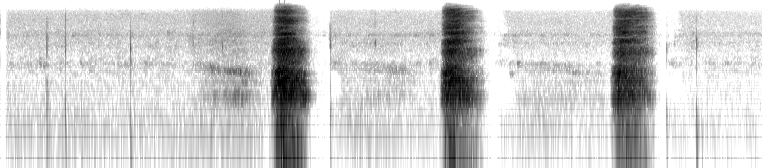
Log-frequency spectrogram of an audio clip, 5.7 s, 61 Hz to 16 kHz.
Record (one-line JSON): {"exhalation_length": "5.7 s", "exhalation_amplitude": 27428, "exhalation_signal_mean_std_ratio": 0.25, "survey_phase": "beta (2021-08-13 to 2022-03-07)", "age": "18-44", "gender": "Female", "wearing_mask": "No", "symptom_none": true, "smoker_status": "Never smoked", "respiratory_condition_asthma": false, "respiratory_condition_other": false, "recruitment_source": "REACT", "submission_delay": "1 day", "covid_test_result": "Negative", "covid_test_method": "RT-qPCR", "influenza_a_test_result": "Negative", "influenza_b_test_result": "Negative"}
